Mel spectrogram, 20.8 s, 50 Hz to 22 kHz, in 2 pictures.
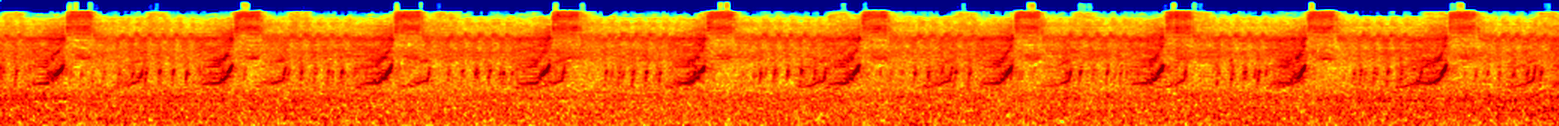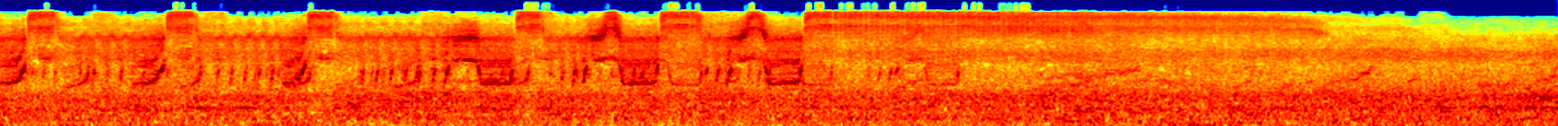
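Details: Tsuku-tsuku-boshi cicada chorus in summer, Nishi Park, Sendai, Miyagi Prefecture, Japan, 14 August 2014: about fifteen rising, raspy phrases roughly once a second, closing in a long continuous high buzz before fading.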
